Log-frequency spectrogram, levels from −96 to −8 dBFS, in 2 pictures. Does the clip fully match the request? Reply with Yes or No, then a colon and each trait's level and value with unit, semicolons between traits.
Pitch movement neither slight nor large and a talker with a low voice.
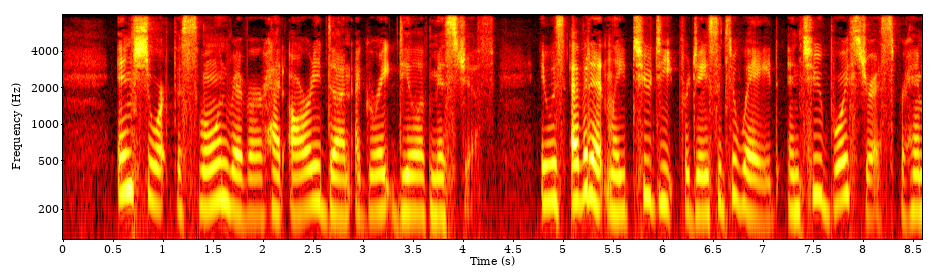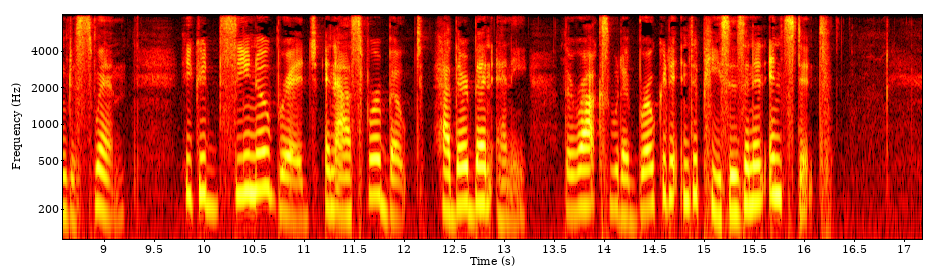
No: average, 4.0 semitones; high, 205 Hz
